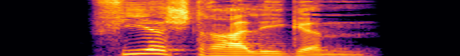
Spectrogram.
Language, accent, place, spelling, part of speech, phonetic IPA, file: German, Germany, Berlin, vierstrahligem, adjective, [ˈfiːɐ̯ˌʃtʁaːlɪɡəm], De-vierstrahligem.ogg
- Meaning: strong dative masculine/neuter singular of vierstrahlig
